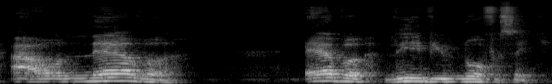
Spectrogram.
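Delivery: very slow, every word weighed; slow solemn promise. Real, not acted. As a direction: draw out the promise slowly and solemnly. Preacher quotes scripture solemnly.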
